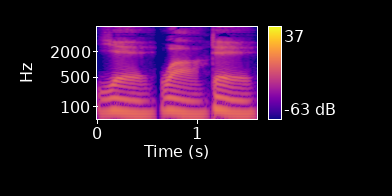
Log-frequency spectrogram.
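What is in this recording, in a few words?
"yewate", concatenated syllables; Affixing experiment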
